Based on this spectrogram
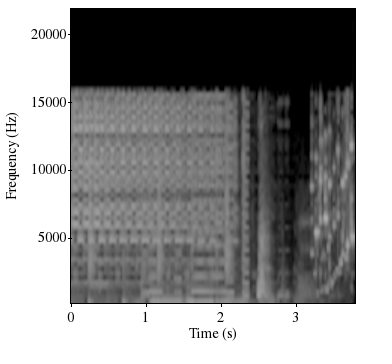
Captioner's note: humming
